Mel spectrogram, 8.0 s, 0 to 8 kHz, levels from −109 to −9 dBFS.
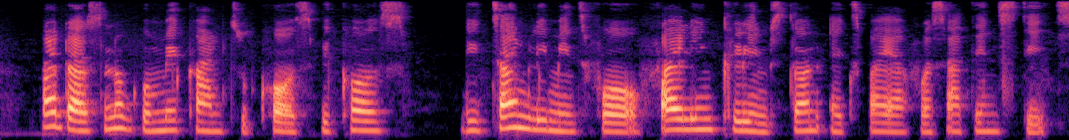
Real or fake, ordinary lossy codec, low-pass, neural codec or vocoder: real; none; none; none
